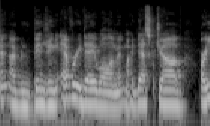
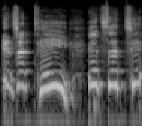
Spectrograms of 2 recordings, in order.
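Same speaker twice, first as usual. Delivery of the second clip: screaming, pitched higher. Retelling shouting at the computer during a game: imitating own screaming. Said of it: "I'm screaming at my computer".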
